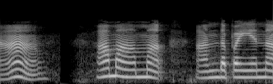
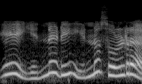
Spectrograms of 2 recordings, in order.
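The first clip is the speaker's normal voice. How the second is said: surprised village woman; 5 semitones higher than usual. Acted. Geetha reacts to gossip.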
